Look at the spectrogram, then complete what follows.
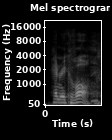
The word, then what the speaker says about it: Henry Cavill: Henry Cavill.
